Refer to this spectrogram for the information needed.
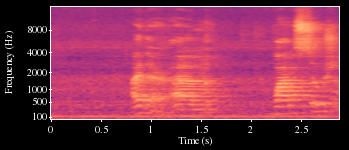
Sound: voiceover

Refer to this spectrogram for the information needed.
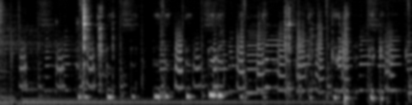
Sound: humming

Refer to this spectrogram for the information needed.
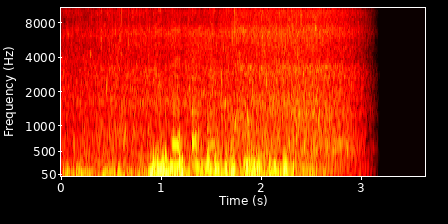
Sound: chuckling

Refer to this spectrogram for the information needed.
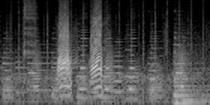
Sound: quacks

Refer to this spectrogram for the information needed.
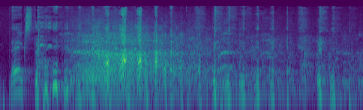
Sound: laughter

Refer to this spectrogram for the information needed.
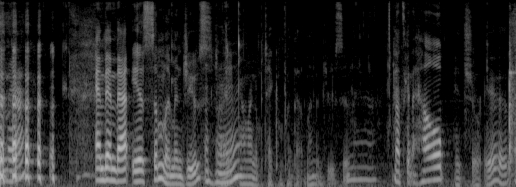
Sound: laughter

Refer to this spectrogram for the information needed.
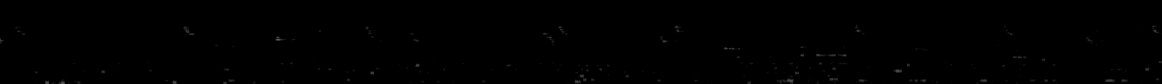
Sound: birds chirping

